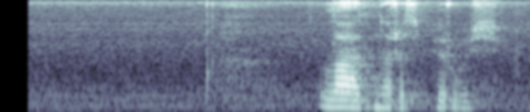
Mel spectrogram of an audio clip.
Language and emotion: Russian, neutral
